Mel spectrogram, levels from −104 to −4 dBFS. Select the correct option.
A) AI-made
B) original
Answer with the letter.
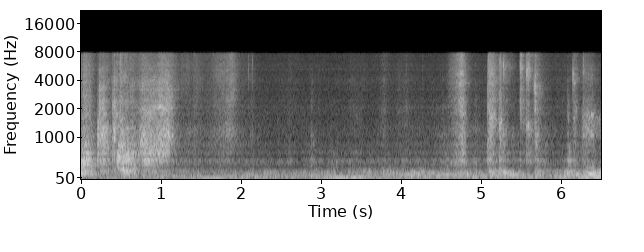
A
